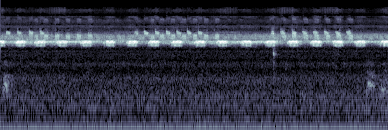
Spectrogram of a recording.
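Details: Autumn night chorus of crickets and fellow insects under a street lamp: a shrill sustained trill with regular pulsed chirps a little over twice a second, plus a brief soft knock midway.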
